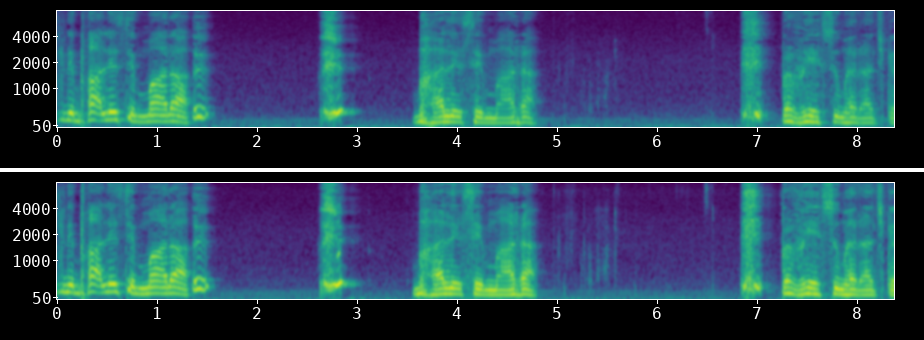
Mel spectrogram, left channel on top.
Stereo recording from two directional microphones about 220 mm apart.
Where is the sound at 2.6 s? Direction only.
30° right (ahead or behind).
